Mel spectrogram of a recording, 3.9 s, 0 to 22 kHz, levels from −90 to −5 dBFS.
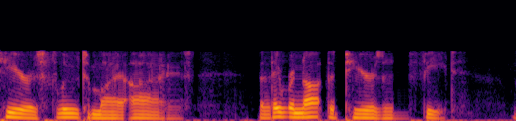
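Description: From 0.9 to 2.4 s, and again from 2.78 to 3.40 s, the speech turns choppy and robotic, with about a third of each stretch smeared over. That is repeated packet loss: packets kept dropping, leaving gaps of up to 60 and 80 ms, each bridged by stretching the previous sound.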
